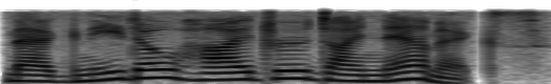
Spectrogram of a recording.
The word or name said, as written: magnetohydrodynamics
